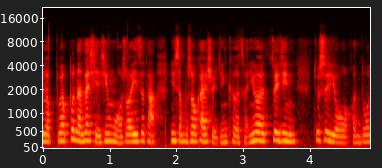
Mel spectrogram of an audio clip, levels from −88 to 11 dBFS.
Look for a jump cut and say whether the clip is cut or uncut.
uncut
